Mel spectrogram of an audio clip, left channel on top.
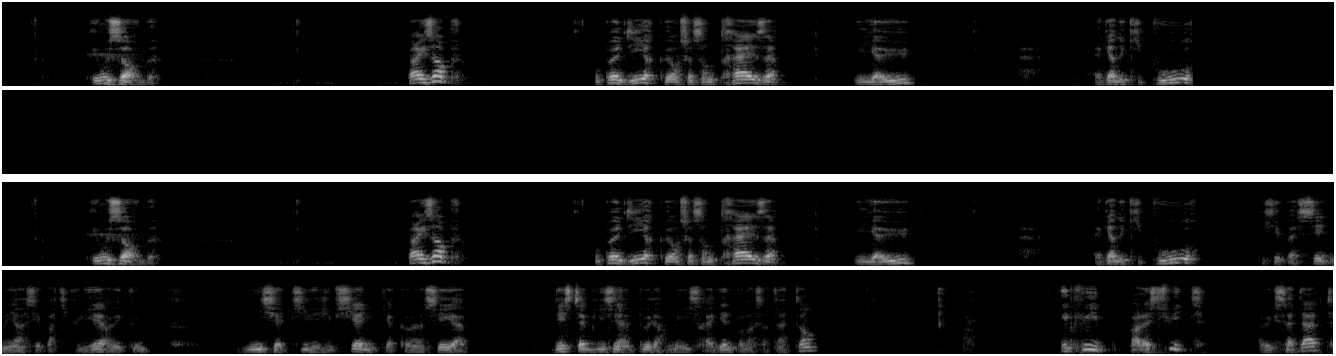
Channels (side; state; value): left; drops out; at 11.9 s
